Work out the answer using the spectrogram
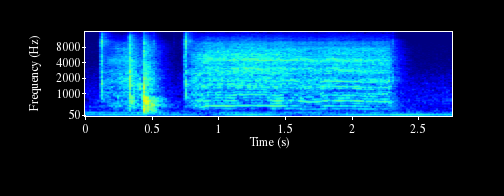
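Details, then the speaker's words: Polaroid SX-70 Model 1 camera: a thin, labouring motor whir runs about a second and a half and stops before completing the eject cycle; the motor is weak, as these motors tend to oxidise. "see it didn't even finish the cycle that's how bad it is"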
